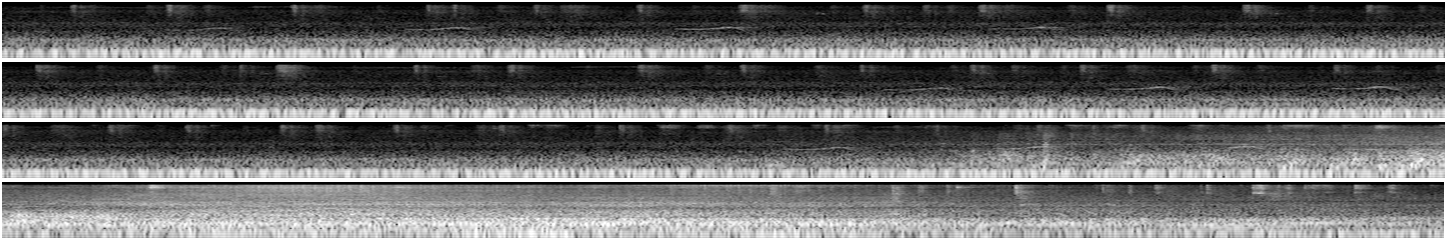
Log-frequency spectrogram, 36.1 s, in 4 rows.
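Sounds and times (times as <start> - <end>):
diesel train passing: 0.0 - 36.0
low hum of standing train: 0.0 - 36.0
wheel clicks over rail joints: 18.0 - 36.0.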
